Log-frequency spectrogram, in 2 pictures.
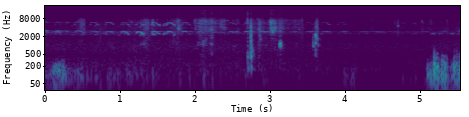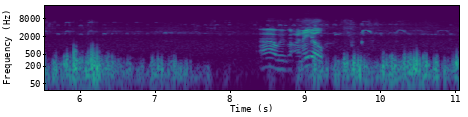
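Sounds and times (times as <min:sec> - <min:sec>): small bird chirping: 0:00.0 - 0:11.0.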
